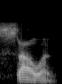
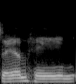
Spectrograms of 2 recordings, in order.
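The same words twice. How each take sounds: First: The word is said with its Irish pronunciation. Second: The word is sounded out letter by letter, as spelled. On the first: The speaker calls it right. "It's Samhain. It's Irish" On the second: The speaker calls it wrong. "it's not pronounced Samhain"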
